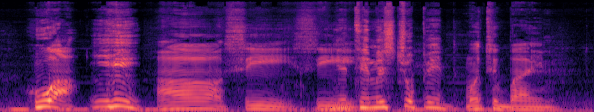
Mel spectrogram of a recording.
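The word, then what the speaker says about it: rua: but they pronounce it, it's R-U-A, and it's Hua. Hua.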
